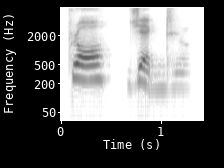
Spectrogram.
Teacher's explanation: For example, प्रोजेक्ट. प्रोजेक्ट में आप प्रो को स्ट्रेस देकर बोलेंगे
